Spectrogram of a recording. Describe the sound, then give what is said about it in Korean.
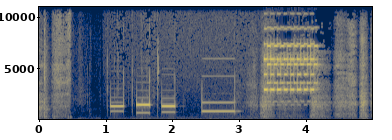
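Three quick phone keypad tones beep in succession, followed by a slightly longer tone, then a bright trilling ring, as someone dials the emergency number 119 on a phone. Clear, with no talking. “전화, 전화 어딨어? 119.”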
